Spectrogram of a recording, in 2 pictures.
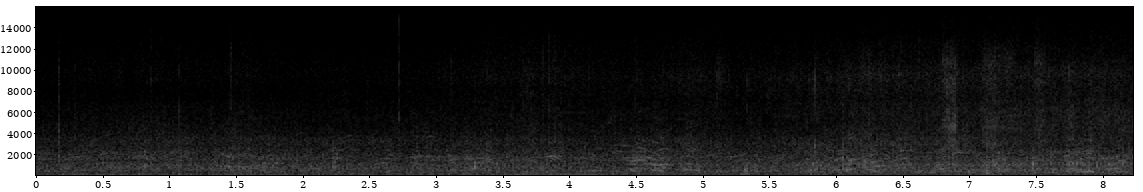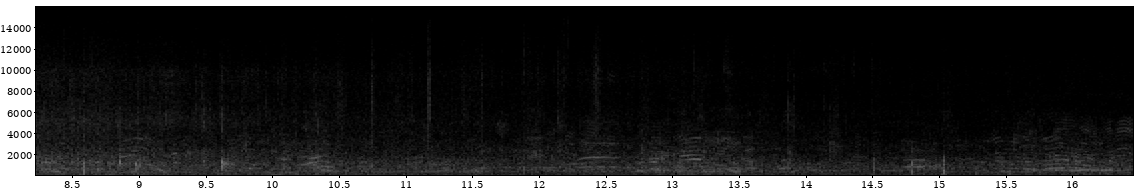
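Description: Young players shout and call to each other across an open field.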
